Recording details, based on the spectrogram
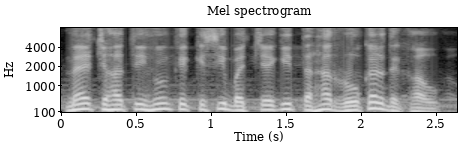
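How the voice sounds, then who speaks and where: A man's voice: on the high side, animated, mellow, faint music behind, lightly acted. A man putting on a teasing, coy witch. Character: teasing, playful female witch spirit.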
